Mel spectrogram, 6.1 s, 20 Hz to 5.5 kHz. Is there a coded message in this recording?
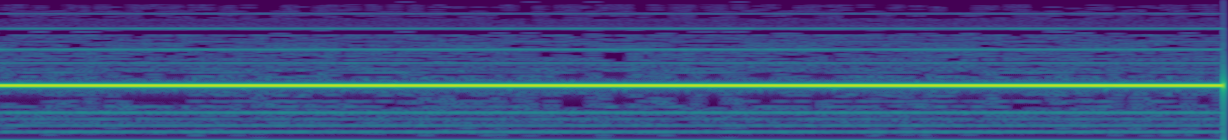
Yes: Emergency Alert System (SAME) tones (the 1050 Hz attention tone) from 0.5 to 5.7 s.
